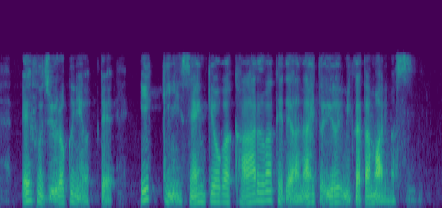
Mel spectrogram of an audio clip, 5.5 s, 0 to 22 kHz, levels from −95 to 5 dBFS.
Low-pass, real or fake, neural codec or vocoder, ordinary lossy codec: 7.2 kHz; fake; vocoder, 22.05 kHz, 80 mel bands, HiFi-GAN; Opus, 32 kbps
